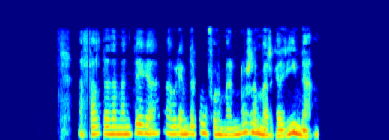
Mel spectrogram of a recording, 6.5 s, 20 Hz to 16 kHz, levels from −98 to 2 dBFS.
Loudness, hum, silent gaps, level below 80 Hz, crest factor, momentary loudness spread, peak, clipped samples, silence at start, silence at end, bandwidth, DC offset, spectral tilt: -29 LUFS; none; 1.22-1.30 s; -66 dBFS; 16 dB; 9 LU; -14 dBFS; under 0.1%; 1.05 s; 1.2 s; 7.6 kHz; under 0.1%; -8 dB/octave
